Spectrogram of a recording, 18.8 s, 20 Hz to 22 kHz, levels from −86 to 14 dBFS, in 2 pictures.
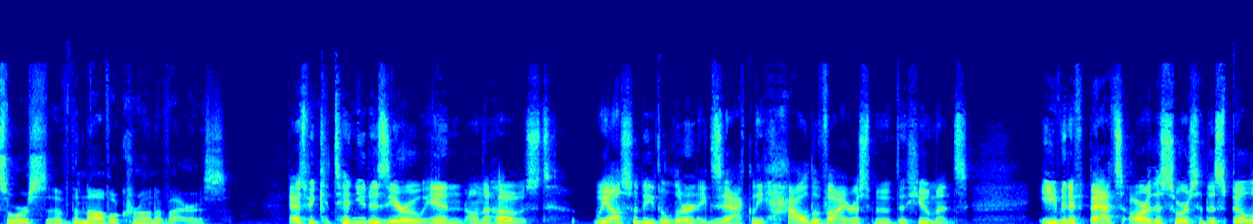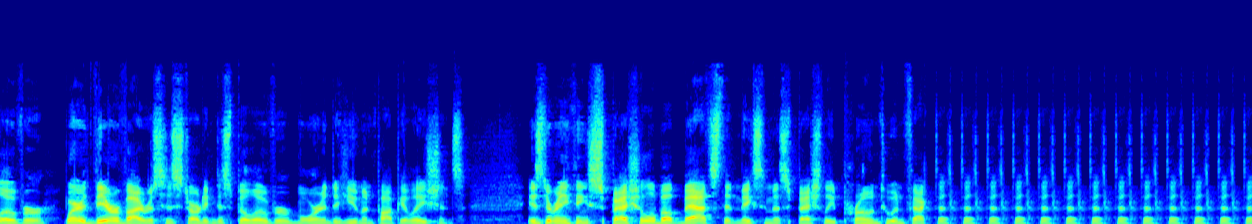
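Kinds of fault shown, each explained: Broken-record loop: a 0.19 s fragment repeats exactly twelve times from 16.5 s to the end, likely a stalled stream; unlike echo, no new speech follows.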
